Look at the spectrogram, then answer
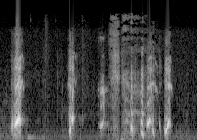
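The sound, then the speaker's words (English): A string of sharp, fairly loud hiccups, arriving in quick irregular bursts, one large hic followed by several smaller gasping ones over a few seconds. “Are hiccups a sign of a more deadly disease?”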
